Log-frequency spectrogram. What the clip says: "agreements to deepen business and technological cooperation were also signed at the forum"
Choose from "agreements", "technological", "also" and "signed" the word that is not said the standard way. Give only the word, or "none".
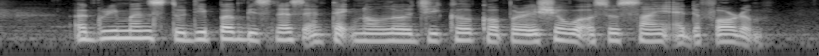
signed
